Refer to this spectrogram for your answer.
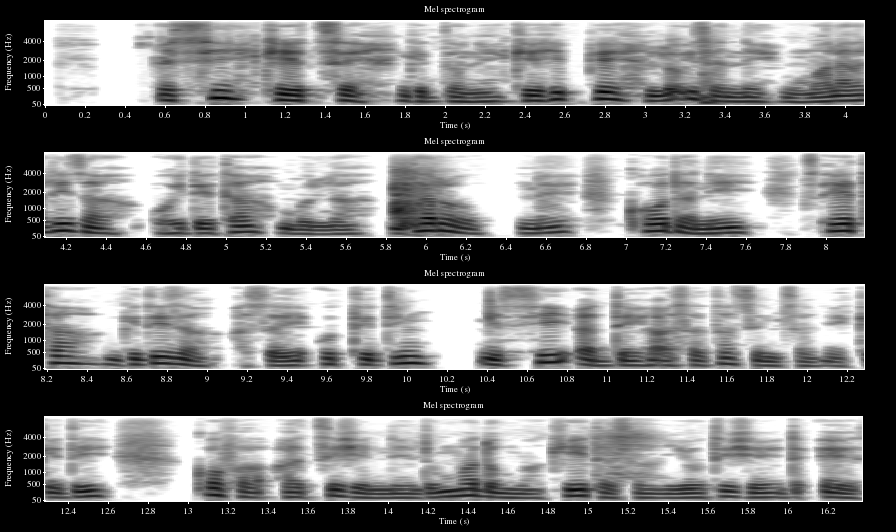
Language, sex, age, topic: Gamo, female, 25-35, government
